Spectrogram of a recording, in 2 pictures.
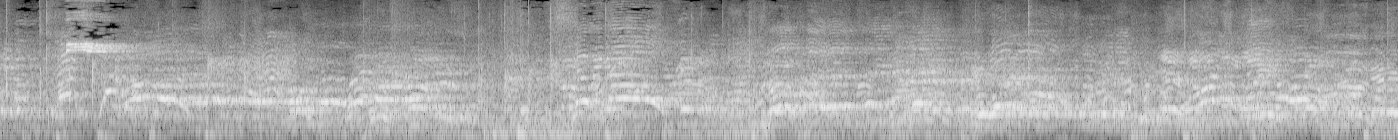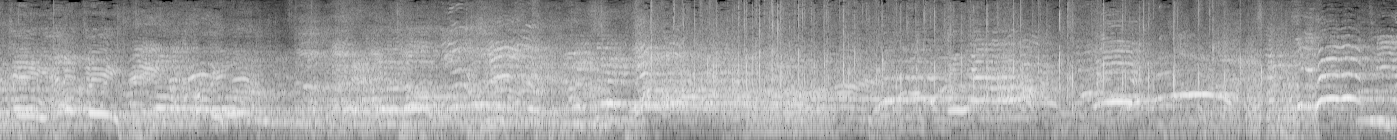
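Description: A basketball bouncing on a hardwood gym floor as a player dribbles, with many overlapping voices of spectators and players talking and calling out.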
